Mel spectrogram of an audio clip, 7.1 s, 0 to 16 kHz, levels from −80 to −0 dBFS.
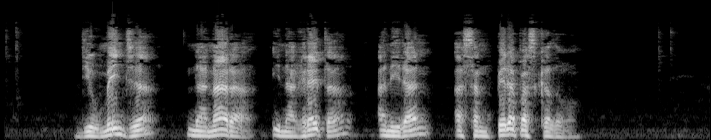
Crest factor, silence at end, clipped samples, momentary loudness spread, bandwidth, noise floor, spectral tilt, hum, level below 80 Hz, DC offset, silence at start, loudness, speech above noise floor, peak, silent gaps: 14 dB; 1.35 s; under 0.1%; 12 LU; 9.2 kHz; -59 dBFS; -5.5 dB/octave; none; -42 dBFS; under 0.1%; 0.75 s; -13 LUFS; 46 dB; 0 dBFS; none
